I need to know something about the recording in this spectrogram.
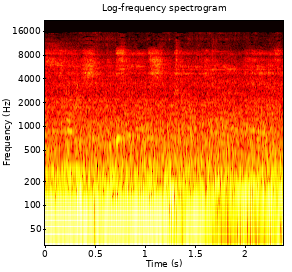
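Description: City street ambience: a steady low rumble of road traffic, with faint voices of people passing by.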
